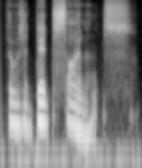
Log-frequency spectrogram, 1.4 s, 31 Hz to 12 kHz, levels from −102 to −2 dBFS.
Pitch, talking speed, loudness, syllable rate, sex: 140 Hz, 210 wpm, -18 LUFS, 6.1 syllables/s, male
